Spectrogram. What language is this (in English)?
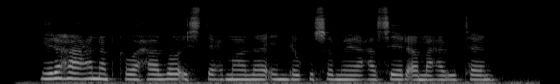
Somali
